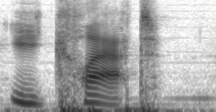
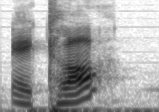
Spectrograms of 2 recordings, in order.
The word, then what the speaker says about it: éclat: The guy who voices Thomas O'Malley says it wrong, but he says, gotta strut them city streets showing off my eclat, which E-C-L-A-T is a French word. It's supposed to be pronounced éclat.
